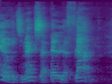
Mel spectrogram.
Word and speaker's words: flam: Flamme, si on analyse rapidement, c'est une syllabe. Flamme, ça se dit d'un coup. Par contre, il y a FL, FL, puis il y a AM à la fin. Donc, flamme. C'est comme si on avait deux syllabes cachées dans une seule syllabe.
